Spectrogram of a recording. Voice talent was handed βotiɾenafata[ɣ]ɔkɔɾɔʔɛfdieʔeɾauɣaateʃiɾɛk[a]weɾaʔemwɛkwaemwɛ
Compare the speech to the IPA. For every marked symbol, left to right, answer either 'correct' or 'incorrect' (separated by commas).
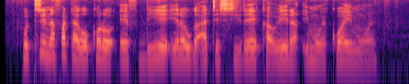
correct, correct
